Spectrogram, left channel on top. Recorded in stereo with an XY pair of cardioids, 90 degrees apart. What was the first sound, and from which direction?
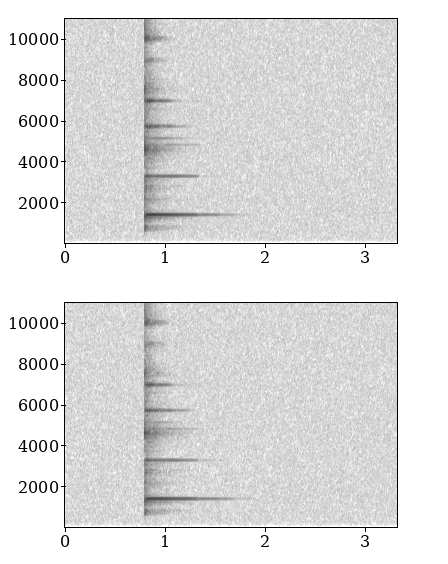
A bell, 25° left.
